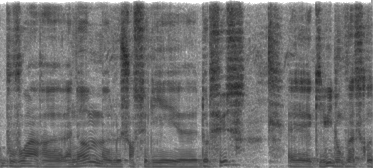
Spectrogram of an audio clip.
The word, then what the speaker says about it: Dollfuss: Et donc Dollfuss, je le prononce à l'allemande. Oui, j'en prie, mais moi je prononce les mots autrichiens à l'allemande, mais c'est normal.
